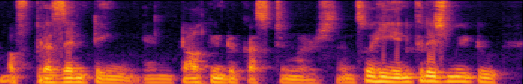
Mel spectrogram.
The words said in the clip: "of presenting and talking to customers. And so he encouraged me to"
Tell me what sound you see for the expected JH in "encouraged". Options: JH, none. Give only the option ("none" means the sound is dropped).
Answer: JH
